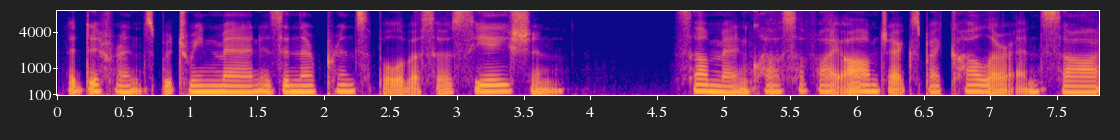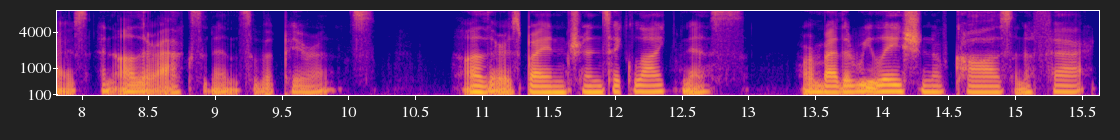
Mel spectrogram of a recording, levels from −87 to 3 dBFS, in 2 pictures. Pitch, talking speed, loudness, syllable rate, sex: 170 Hz, 135 wpm, -19 LUFS, 4.7 syllables/s, female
